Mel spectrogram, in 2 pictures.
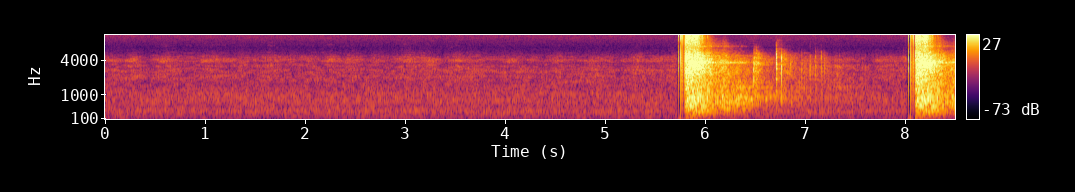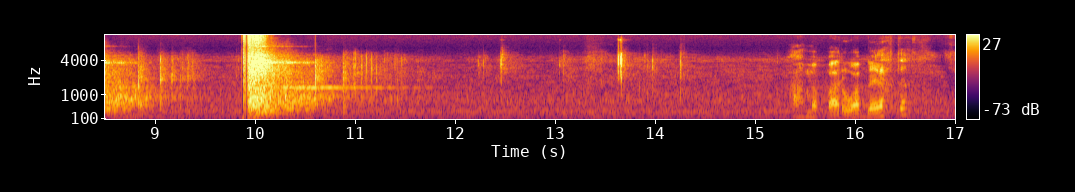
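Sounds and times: pistol shots echoing: 5.8s - 7.2s, 8.0s - 11.4s.

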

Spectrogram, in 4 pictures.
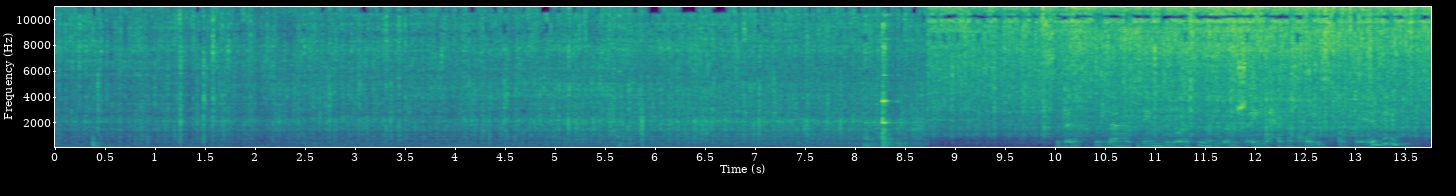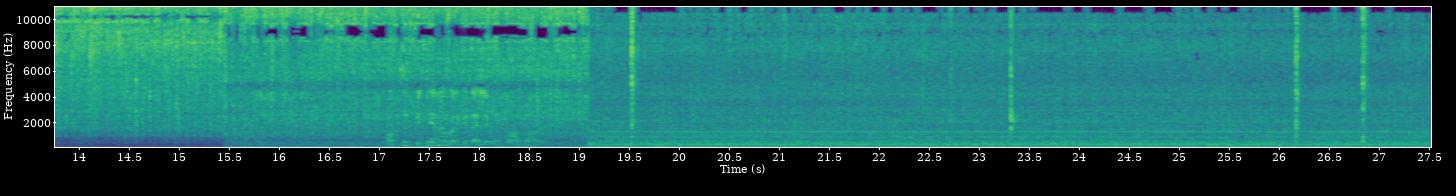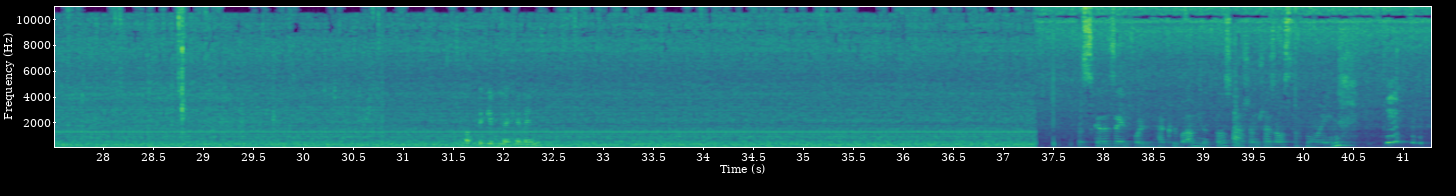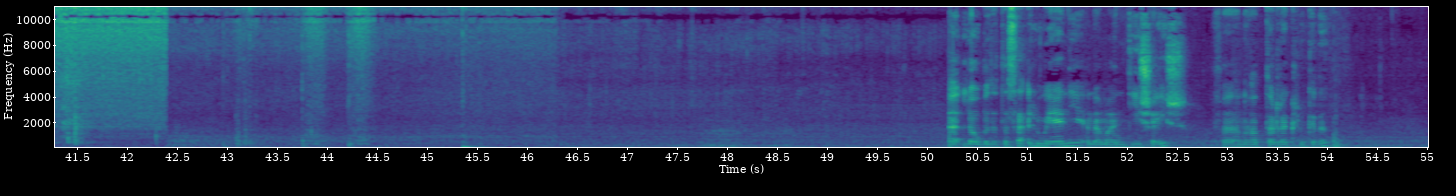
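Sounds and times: spinach sizzling in a frying pan: 0.0s - 42.4s
fan-like whirring hum: 10.4s - 46.7s.

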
